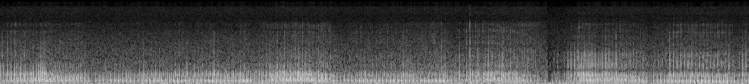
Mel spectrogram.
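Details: Cat purring in a long calming session, deep pulsing rumble rising and falling in roughly one-second inhale and exhale phases, broken by a brief soft click near the end.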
